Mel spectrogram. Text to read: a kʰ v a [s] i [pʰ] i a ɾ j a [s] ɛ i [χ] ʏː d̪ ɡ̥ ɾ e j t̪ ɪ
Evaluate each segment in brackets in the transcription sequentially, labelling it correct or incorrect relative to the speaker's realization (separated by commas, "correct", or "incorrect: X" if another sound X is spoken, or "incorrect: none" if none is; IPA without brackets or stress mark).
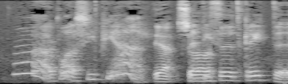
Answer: correct, correct, correct, incorrect: θ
